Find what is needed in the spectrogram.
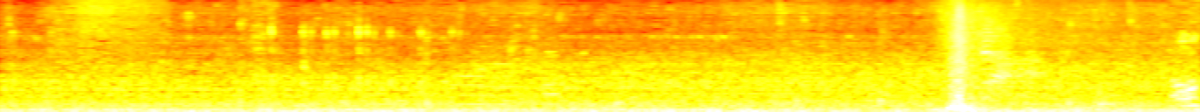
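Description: Steady low rumble aboard a small fishing boat with faint water sounds, then one sharp slap about five seconds in as a hairtail is landed.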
